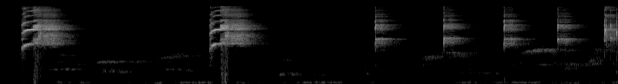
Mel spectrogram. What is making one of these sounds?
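A small parrot lets out loud, shrill chirps again and again.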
